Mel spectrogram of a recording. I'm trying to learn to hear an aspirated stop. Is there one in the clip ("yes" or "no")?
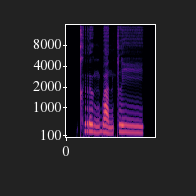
yes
